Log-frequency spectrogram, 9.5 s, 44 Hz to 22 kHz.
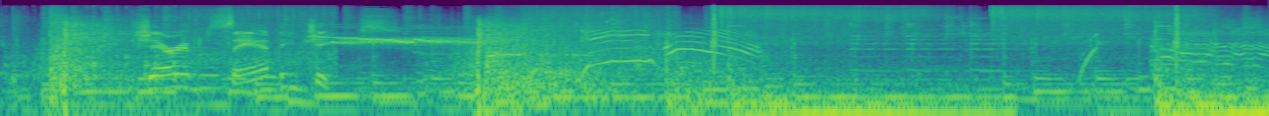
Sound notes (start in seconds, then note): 3.5 whip cracking; 8.4 whining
